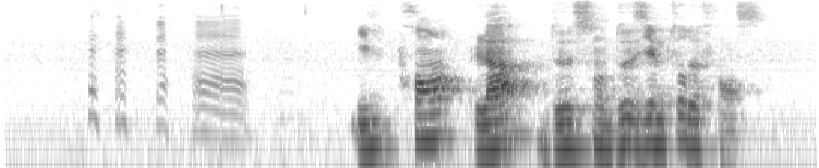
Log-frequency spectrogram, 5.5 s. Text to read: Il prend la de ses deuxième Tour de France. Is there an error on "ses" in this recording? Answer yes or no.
yes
